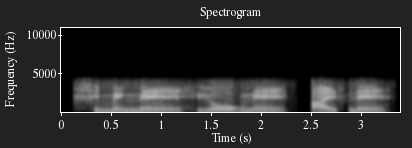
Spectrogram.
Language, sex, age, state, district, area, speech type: Manipuri, male, 45-60, Manipur, Senapati, rural, conversation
